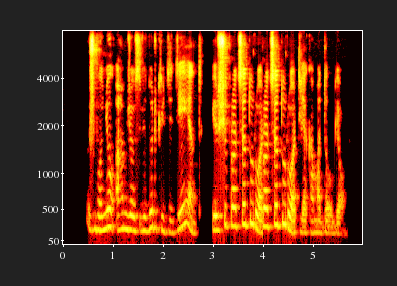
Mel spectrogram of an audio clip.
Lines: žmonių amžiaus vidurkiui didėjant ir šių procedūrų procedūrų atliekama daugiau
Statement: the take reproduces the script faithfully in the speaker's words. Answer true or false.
true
